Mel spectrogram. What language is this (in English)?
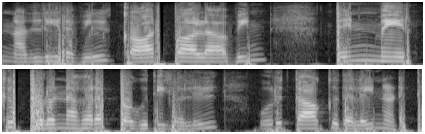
Tamil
